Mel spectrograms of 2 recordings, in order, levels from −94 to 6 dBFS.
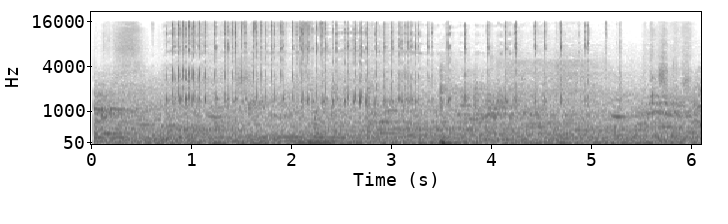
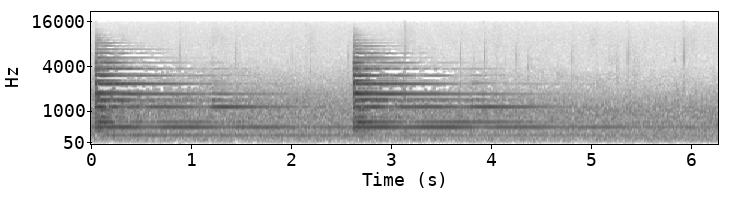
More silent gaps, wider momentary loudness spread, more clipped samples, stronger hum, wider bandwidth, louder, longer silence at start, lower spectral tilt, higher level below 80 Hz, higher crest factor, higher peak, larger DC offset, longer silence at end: neither; second, 5 LU vs 21 LU; neither; neither; about the same, 16.5 kHz vs 16.5 kHz; second, -35 LUFS vs -23 LUFS; about the same, 0 s vs 0 s; first, -4.5 dB/octave vs -1 dB/octave; first, -38 dBFS vs -84 dBFS; about the same, 26 dB vs 22 dB; second, -8 dBFS vs -4 dBFS; neither; about the same, 0 s vs 0 s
